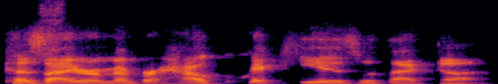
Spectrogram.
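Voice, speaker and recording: Male player, very bright and sharp tone, wry and laid-back. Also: a little high, brisk, lo-fi sound. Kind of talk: casual tabletop game talk.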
